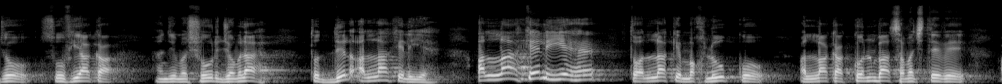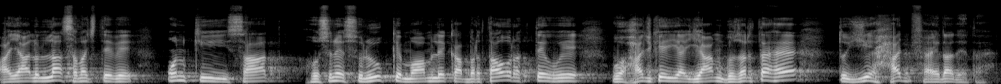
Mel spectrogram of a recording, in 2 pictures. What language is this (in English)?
Urdu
